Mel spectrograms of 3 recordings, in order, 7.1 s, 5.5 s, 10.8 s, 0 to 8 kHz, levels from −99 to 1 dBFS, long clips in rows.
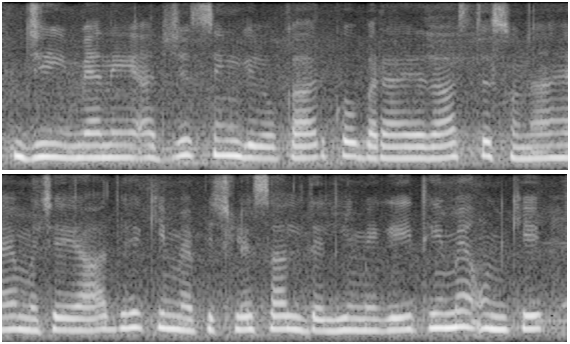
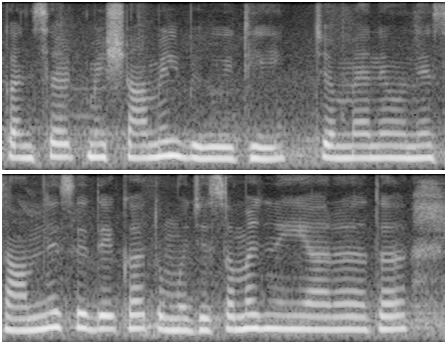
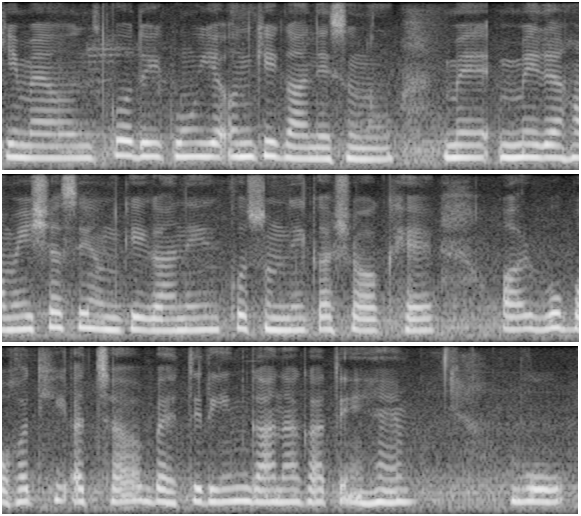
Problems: none marked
